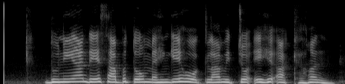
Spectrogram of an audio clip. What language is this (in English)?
Punjabi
